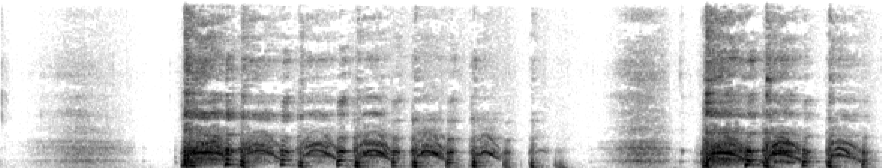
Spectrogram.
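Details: Rapid run of short, voiced coughs in two bouts with a quiet breath between them; cough.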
